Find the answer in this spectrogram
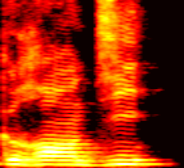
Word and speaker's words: grandit: Il grandit, elle grandit. So she grows up, she grows up. Don't pronounce the T.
